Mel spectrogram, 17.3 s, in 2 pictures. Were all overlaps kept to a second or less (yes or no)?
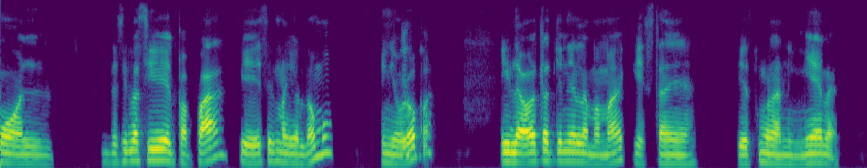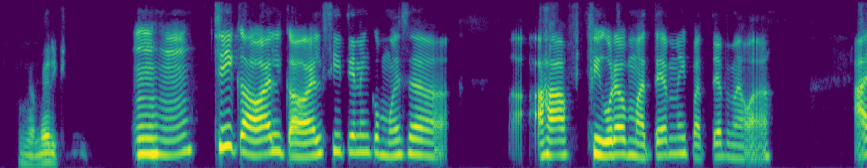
yes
